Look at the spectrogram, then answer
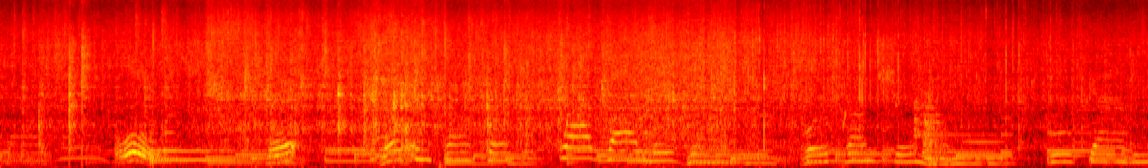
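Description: Rice frying in hot oil for Haitian rice, a loud continuous sizzle with crackling spatter, close by, while a voice talks in a sing-song way over it and briefly exclaims.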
